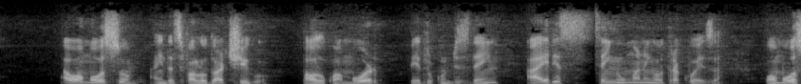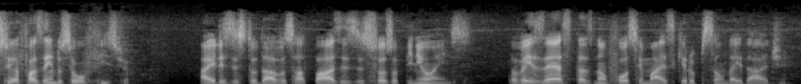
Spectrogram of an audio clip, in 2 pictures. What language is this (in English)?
Portuguese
